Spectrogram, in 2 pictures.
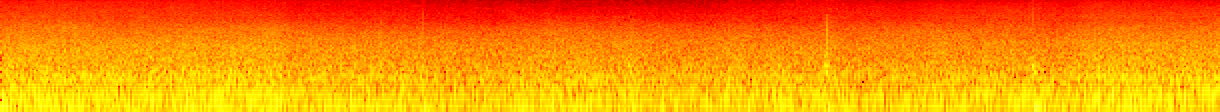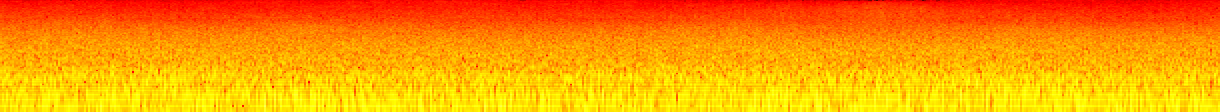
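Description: Torch flames crackle softly.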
